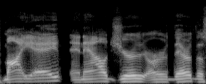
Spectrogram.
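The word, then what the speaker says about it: Maye: M A Y E his last name, but his pronunciate the pronunciation guide says his last name is May.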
